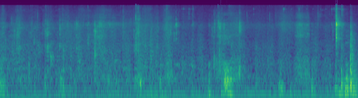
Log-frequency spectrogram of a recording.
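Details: Dog eating a beef rib, at first lightly and then all in, indoors with no talking: irregular crunching, gnawing and wet licking clicks in quick uneven bursts, with a sharper, louder crunch right at the end.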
